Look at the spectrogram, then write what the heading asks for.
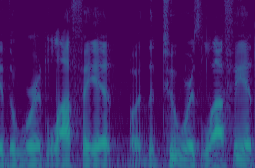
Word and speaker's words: Lafayette: two words Lafayette Leopards I had a lazy L and I could not pronounce the letter L properly really and it really it got me to really work on can you imitate it what did it sound like it sounded like coffee up efforts kind of like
